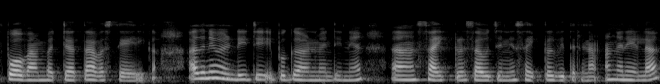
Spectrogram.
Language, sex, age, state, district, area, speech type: Malayalam, female, 18-30, Kerala, Kasaragod, rural, spontaneous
